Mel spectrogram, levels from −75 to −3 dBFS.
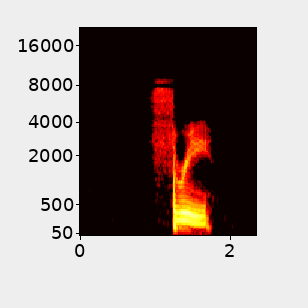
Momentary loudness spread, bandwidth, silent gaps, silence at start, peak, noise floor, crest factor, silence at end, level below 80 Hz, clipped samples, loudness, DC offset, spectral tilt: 21 LU; 9.2 kHz; none; 1 s; -2 dBFS; -77 dBFS; 18 dB; 0.65 s; -72 dBFS; under 0.1%; -17 LUFS; under 0.1%; -6 dB/octave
